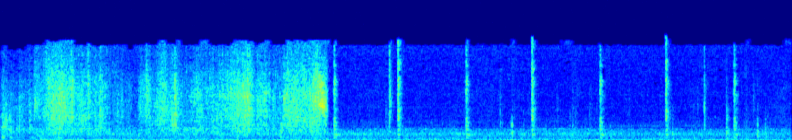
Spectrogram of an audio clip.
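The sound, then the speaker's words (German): A car driving through a town at steady speed, heard from inside: a constant low engine and road rumble with faint intermittent ticking in the second half, and no one speaking. “Trotzdem fahren wir mit dem Auto durch die Stadt.”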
